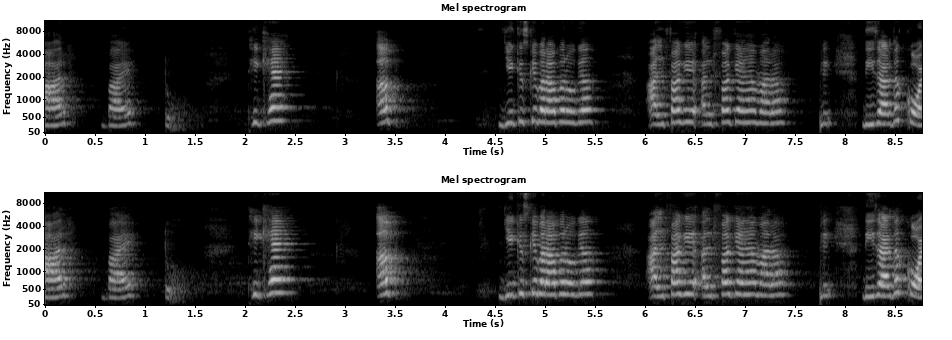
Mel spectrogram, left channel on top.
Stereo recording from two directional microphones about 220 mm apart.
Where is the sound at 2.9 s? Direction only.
25° left (ahead or behind).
